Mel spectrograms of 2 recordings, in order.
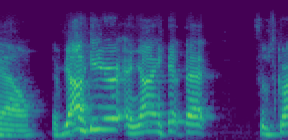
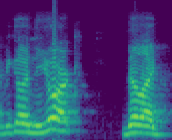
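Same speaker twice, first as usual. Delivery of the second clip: usual speaking voice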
